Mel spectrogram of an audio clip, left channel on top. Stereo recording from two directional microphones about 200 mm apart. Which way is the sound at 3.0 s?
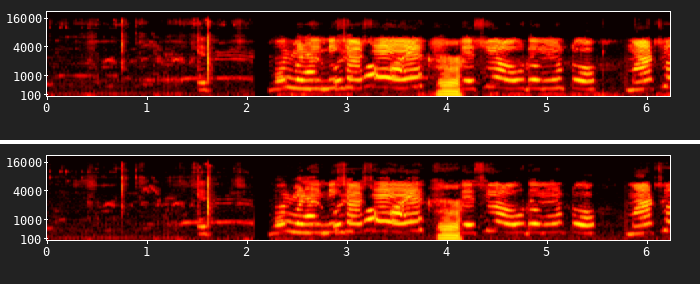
20° right (ahead or behind).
